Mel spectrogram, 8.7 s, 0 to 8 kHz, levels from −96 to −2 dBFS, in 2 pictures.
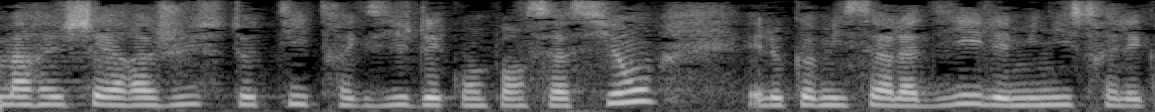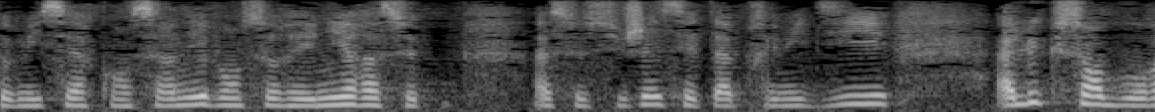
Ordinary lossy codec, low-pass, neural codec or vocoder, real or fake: none; none; none; real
